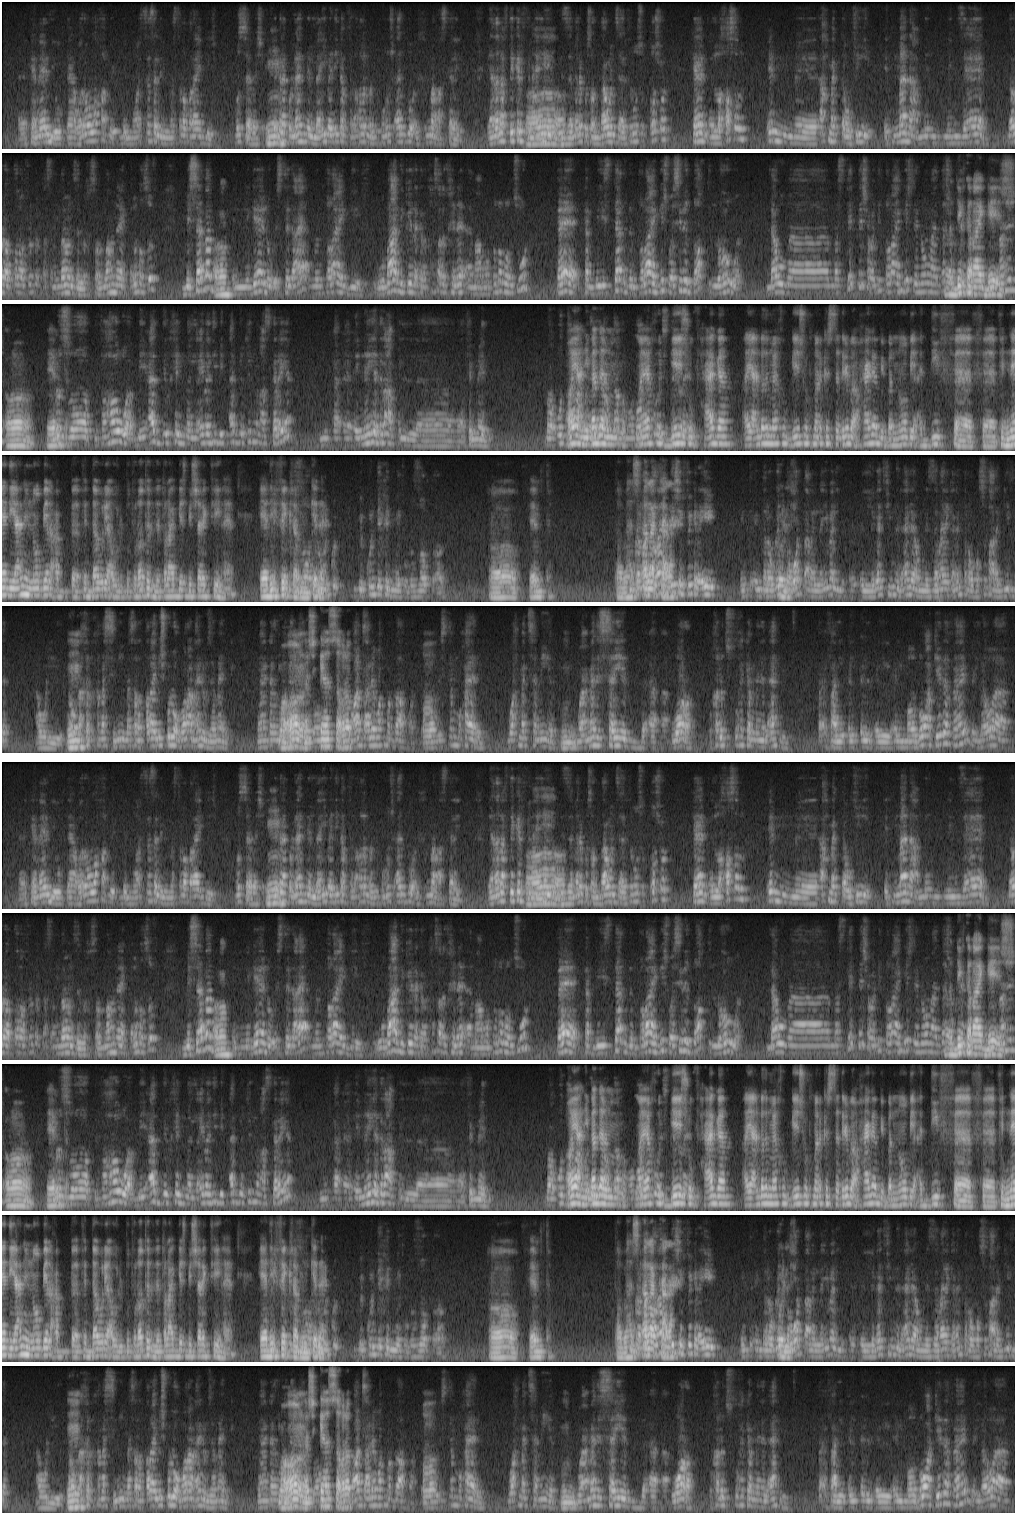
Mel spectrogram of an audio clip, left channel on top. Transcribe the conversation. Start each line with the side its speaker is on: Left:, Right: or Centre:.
Left: كنادي وبتاع وله علاقه ب... بالمؤسسه اللي بيمثلها طلائع الجيش بص يا باشا الفكره
Right: امم
Left: كلها ان اللعيبه دي كان في الاغلب ما بيكونوش قدوا الخدمه العسكريه يعني انا افتكر في
Right: اه
Left: نهائي الزمالك وصن داونز 2016 كان اللي حصل ان آه، احمد توفيق اتمنع من من ذهاب دوري ابطال افريقيا بتاع سان داونز اللي خسرناه هناك 3-0 بسبب
Right: اه
Left: ان جاله استدعاء من طلائع الجيش وبعد كده كانت حصلت خناقه مع مرتضى منصور فكان بيستخدم طلائع الجيش وسيله ضغط اللي هو لو ما ما سكتش هوديك طلائع الجيش لان هو ما اداش
Right: هديك
Left: الخدمه
Right: طلائع الجيش
Left: فاهم
Right: اه فهمتك
Left: بالظبط فهو بيأدي الخدمه اللعيبه دي بتأدي الخدمه العسكريه م- آ- آ- ان هي تلعب في ال- في النادي بقول طبعا
Right: اه يعني
Left: قليله
Right: بدل
Left: وبتاع فالموضوع
Right: ما
Left: بيكون
Right: ياخد
Left: استغلال
Right: جيشه في حاجة آه، يعني بدل ما ياخد جيشه في مركز تدريب او حاجة بيبقى ان هو بيأديه في في في النادي يعني ان هو بيلعب في الدوري او البطولات اللي طلع الجيش بيشارك فيها يعني هي دي
Left: بالظبط
Right: الفكرة من كده
Left: وبيكون
Right: يعني
Left: بيكون دي خدمته بالظبط اه
Right: اه فهمتك طب هسألك
Left: وكمان طلائع
Right: على
Left: الجيش الفكره ايه انت انت لو جيت
Right: كل
Left: دورت على اللعيبه اللي اللي جت فيه من الاهلي او من الزمالك يعني انت لو بصيت على الجيل ده او ال...
Right: امم
Left: او اخر خمس سنين مثلا طلائع الجيش كله عباره عن اهلي وزمالك يعني كان المهاجم
Right: ما اه
Left: خالد
Right: انا عشان
Left: عمر
Right: كده استغربت
Left: وعدى عليهم احمد جعفر
Right: اه
Left: واسلام محارب واحمد سمير
Right: مم.
Left: وعماد السيد آه، آه، ورا وخالد سطوحي كان من الاهلي فالموضوع كده فاهم اللي هو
